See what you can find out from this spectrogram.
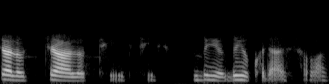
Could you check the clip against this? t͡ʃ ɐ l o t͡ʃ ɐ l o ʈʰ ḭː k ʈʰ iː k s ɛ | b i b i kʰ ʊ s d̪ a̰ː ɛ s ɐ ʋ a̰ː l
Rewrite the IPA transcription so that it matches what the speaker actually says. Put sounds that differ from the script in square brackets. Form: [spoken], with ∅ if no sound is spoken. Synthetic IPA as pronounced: t͡ʃ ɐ l o t͡ʃ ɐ l o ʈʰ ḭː k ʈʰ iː k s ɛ | b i b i kʰ ʊ [∅] d̪ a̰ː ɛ s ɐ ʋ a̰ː l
